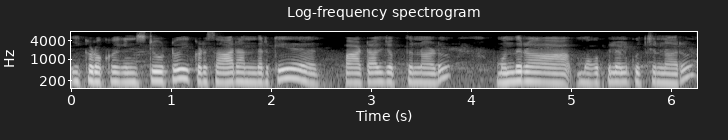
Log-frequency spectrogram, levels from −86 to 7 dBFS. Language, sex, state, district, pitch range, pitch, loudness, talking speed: Telugu, female, Andhra Pradesh, Anantapur, 180-195 Hz, 185 Hz, -15 LUFS, 135 wpm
